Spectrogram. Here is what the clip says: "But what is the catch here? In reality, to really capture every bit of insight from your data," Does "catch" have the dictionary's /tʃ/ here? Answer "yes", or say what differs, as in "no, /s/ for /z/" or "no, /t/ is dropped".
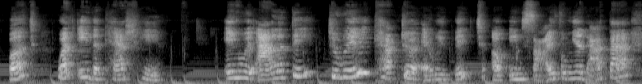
no, /ʃ/ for /tʃ/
